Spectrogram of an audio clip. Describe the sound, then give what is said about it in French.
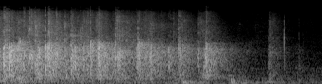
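An audience applauds the Lord together, a dense wash of many hands clapping that fades out over a few seconds, leaving scattered individual claps at the end. “Et moi, j'ai vraiment juste envie qu'on applaudisse le Seigneur.”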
